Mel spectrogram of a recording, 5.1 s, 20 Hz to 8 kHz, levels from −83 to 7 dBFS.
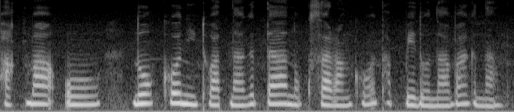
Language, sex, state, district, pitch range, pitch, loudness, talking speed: Garo, female, Meghalaya, West Garo Hills, 215-245 Hz, 230 Hz, -16 LUFS, 95 wpm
